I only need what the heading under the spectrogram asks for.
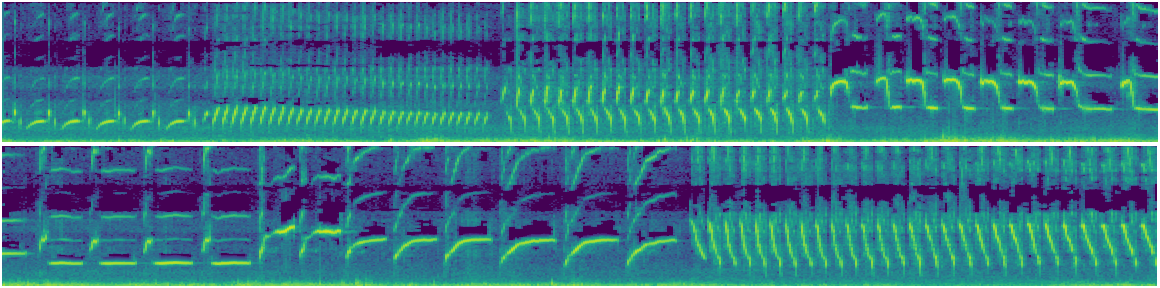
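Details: Strong canary song aimed at rousing other canaries and preparing females to mate: a long sequence of changing trills, buzzy rolls, held low notes and sweeping whistles, with faint low background noise.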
